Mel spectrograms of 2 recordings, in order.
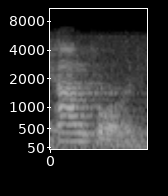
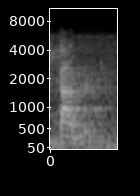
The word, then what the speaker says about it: Concord: it by the way I used to say Concord until I visited some friends in Boston and they said no no no no no it's concerete so that's the official correct pronunciation after that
